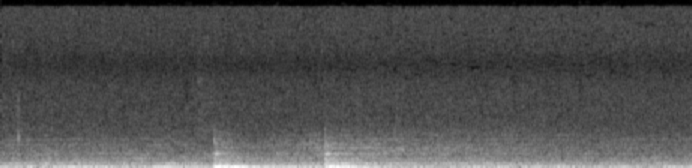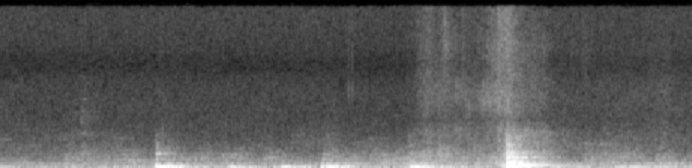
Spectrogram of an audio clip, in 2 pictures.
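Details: Condenser water loop with cooling tower, pump surging and stalling suspected from sucking air or cavitating: irregular heavy clunks and knocks in bursts over a low hum as a sprinkler pipe near the condenser pipes bangs in the ceiling.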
